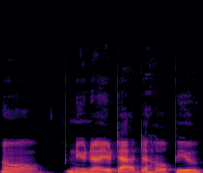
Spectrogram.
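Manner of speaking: put-on teasing voice. Retelling a scene, imitating Hinata's trolly tone. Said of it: "I just like how she says it, like, very, like, trolly".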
